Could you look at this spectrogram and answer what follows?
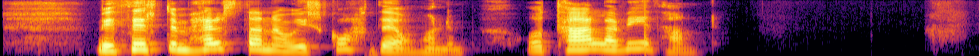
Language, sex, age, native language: Icelandic, female, 40-49, Icelandic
